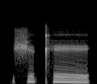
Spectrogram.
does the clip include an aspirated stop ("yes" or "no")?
yes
